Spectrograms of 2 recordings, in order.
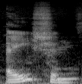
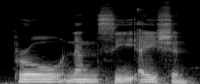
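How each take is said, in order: First: The stressed syllable is high, the others low. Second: The pitch stays fairly even across syllables. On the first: The speaker calls it right. "stress là mình biết là ở A ... cho dấu sắc ... add dấu huyền" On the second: The speaker calls it wrong. "thay vì nói là pronunciation"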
